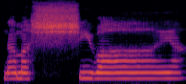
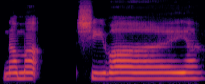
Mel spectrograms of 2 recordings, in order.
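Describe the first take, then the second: First: Namah runs into an extended sh sound. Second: Namah ends in a breathy ah, then a break. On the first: The speaker calls it right. "an extra half count for this additional sh" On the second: The speaker calls it wrong.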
